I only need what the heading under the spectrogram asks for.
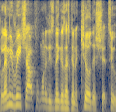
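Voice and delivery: normal talking voice

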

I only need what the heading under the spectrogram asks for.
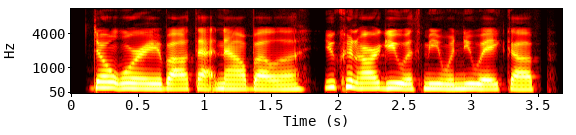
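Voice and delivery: ordinary delivery

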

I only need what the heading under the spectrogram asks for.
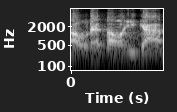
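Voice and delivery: ordinary talk

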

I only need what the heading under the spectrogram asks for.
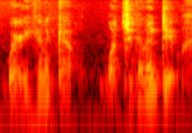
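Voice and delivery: low, hushed, creepy robotic voice. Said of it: "She's got that deep, weird, like, creepy, robotic voice".

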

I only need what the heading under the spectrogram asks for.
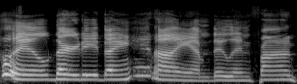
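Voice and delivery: cartoonish pig voice. Showing how the two pig brothers talked to each other: Dusty pig voice. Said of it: "I played these two pig brothers".

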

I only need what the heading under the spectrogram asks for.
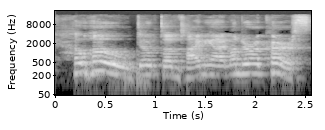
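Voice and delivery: jolly, hearty, cheerful delivery. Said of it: "because he talks like that in my head".

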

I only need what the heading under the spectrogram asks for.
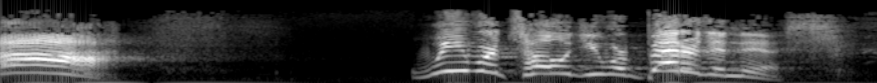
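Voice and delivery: very loud, high, drawn-out exasperated, frustrated yell. Recalling what he yelled at them in the third quarter, retelling a frustrated yell. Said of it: "He yells in this, he was so frustrated".

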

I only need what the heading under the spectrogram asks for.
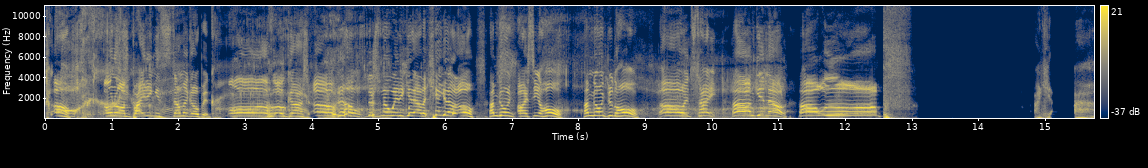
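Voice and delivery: very high, loud, swooping, overdramatic straining voice. Acting out being a frog killing someone from inside: dramatic, struggling narration. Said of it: "That was dramatic".

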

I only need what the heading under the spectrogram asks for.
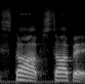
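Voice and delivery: ordinary talk

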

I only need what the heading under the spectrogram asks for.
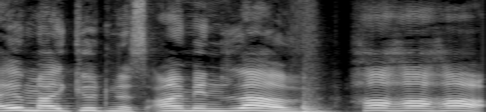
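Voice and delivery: put-on very high, very loud, shrill, thick English accent. Speaker imitates a prince character's voice actor, in a very english accent. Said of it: "the most English guy ever".

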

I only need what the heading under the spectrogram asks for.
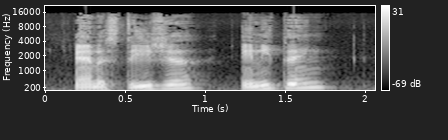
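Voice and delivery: trembling, shaky, high-pitched voice. Franklin turns to the doctor, in a shaky voice. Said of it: "Franklin said in a shaky voice".

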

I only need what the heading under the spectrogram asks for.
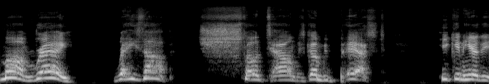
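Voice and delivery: careless, loud, high, full-voice blurt. Recounting coming upstairs and calling out to Mom, re-enacting saying it loudly. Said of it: "I said it just as loud as I just said it on this podcast".

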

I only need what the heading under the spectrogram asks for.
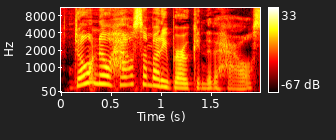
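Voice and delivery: ordinary talk, nothing marked

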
